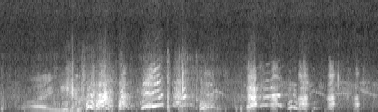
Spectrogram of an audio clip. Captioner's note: Laura laughs; Theodore laughs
